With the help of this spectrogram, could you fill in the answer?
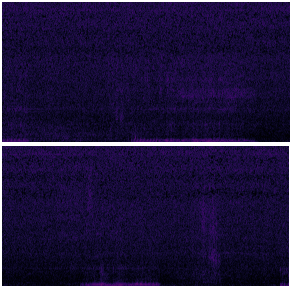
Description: My beagle snores and twitches in her sleep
